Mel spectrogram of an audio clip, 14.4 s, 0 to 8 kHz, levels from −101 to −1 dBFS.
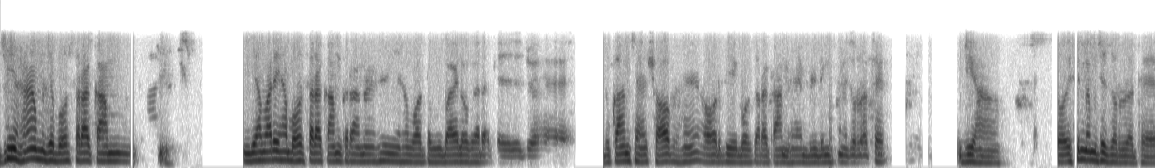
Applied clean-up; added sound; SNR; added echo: none; none; none; none.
